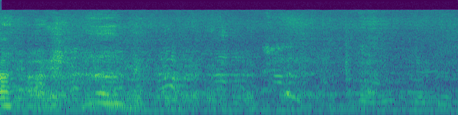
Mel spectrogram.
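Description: Quieter speech: low, broken voices between the phrases of a talk, with no other sound standing out.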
